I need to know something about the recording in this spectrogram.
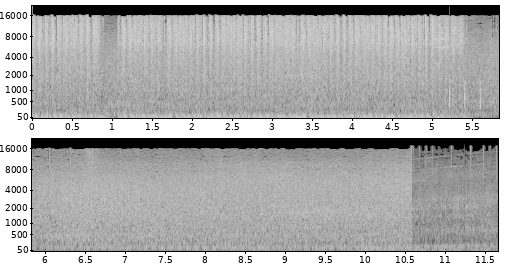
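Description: Flak shells burst loudly around a plane.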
